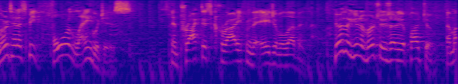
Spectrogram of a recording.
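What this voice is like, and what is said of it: Usual voice. Nothing is said of it.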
